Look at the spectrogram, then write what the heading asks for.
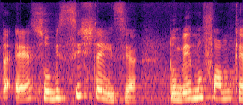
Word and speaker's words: subsistência: Subsistência é só subsistência, mas a língua é viva. Os falantes, cada vez mais falando subsistência, a ponto de o estranhamento ser total, de quase ninguém falar subsistência. E então o vocabulário incorporou a forma subsistência.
